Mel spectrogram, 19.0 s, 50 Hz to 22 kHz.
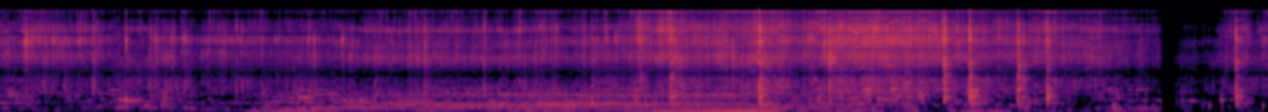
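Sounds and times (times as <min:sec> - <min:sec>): vegetables sizzling in oil: 0:00.0 - 0:19.0
low hum: 0:05.7 - 0:12.4.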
